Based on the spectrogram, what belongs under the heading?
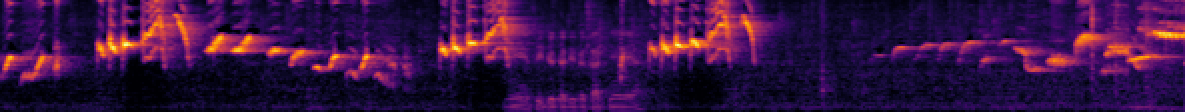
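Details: Close-range recording of a caged male white-rumped shama wearing a blue leg ring at a Kemayoran, Jakarta kiosk: bursts of loud rising whistles and descending warbled runs, briefly interrupted by a man speaking, then quieter high twittering.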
